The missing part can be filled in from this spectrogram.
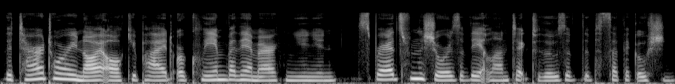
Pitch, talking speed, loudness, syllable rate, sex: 200 Hz, 205 wpm, -17 LUFS, 6.2 syllables/s, female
